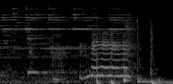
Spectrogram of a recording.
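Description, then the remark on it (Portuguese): A bell rings as a weekly segment jingle, with a sustained, shimmering high tone, while a short bleating animal call wavers through the middle of it. The whole jingle lasts under two seconds, with no voices. “É o badal da semana, então.”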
